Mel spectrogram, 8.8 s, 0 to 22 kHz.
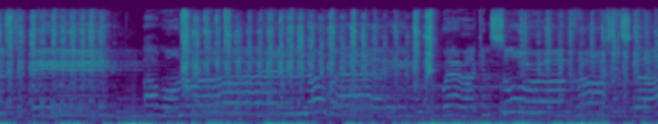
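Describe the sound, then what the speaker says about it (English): Hand file rasping back and forth across the lip of a 3D printed plastic part for a RepRap printer build, close and steady in repeated strokes with brief pauses. "I'm just filing the lip"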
